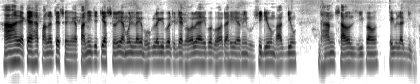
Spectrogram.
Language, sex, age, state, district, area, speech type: Assamese, male, 60+, Assam, Lakhimpur, urban, spontaneous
